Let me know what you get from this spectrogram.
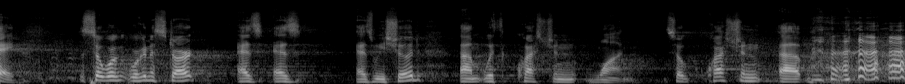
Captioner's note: laughter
